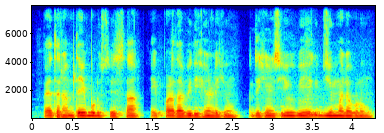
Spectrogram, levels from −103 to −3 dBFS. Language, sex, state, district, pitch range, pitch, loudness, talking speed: Hindi, male, Uttarakhand, Uttarkashi, 105-110 Hz, 110 Hz, -17 LUFS, 225 wpm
